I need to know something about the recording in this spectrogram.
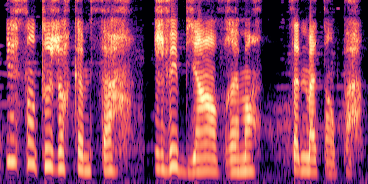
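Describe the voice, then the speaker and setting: A woman playing a cute, lovelorn, pushy high-school girl in an anime fan dub, melodramatic and coquettish. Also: moderate pace, natural voice. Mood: smitten. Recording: music playing behind the voice.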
